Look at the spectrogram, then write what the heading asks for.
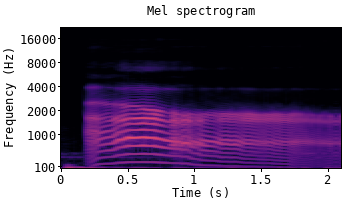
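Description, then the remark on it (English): A person vocally imitates a mournful crow call: one drawn-out, nasal, moaning cry lasting about two seconds, its pitch rising slightly and then slowly sagging, with no talking over it. “I'd like to hear the Mournful Crow, though, too.”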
